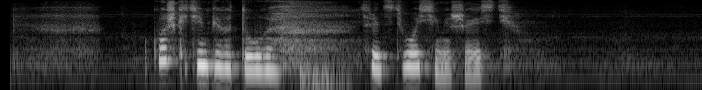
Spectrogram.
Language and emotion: Russian, sad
